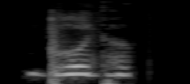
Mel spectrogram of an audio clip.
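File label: "bhudh", Proto-Indo-European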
